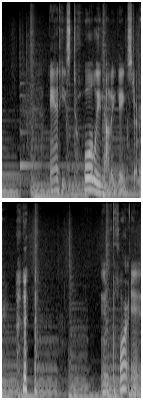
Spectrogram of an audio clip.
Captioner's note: laughs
